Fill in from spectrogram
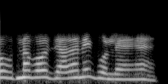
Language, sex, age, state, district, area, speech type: Hindi, female, 30-45, Uttar Pradesh, Mirzapur, rural, conversation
